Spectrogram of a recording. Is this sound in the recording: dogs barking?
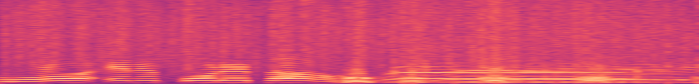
yes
